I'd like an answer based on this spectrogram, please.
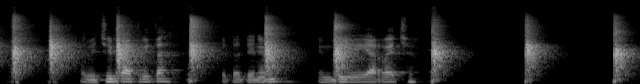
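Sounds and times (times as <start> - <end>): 
one person clapping hands: 0.0 - 3.7, 4.3 - 4.6, 5.3 - 5.6, 6.2 - 6.3
speech: 0.8 - 4.4.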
